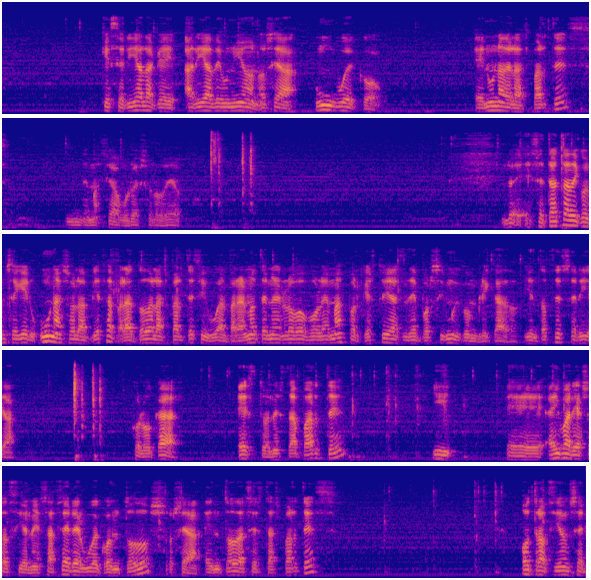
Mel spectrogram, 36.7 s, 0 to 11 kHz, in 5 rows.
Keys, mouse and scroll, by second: 10.1 s, 23.0 g.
